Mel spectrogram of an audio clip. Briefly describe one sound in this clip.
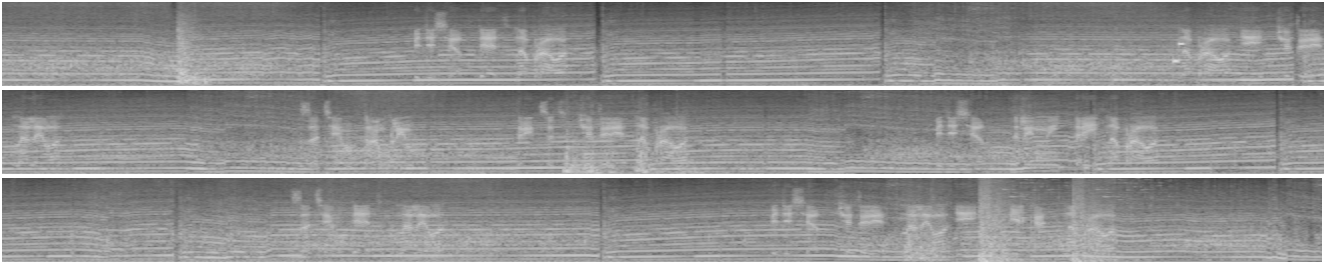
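Tyres skid and scrabble on loose gravel.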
